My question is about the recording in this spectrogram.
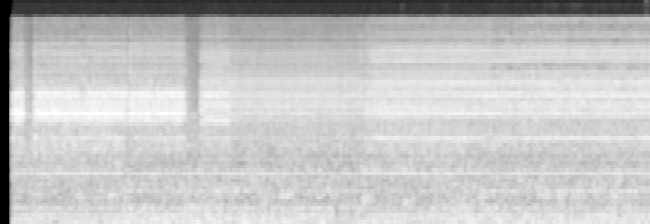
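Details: Wii U console: steady high-pitched whirring buzz with no rhythm, still present with the rear cooling fan and the optical drive unplugged; abnormal noise of unknown origin.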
